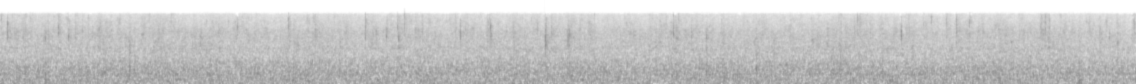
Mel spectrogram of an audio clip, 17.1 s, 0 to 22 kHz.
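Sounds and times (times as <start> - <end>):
heavy rain: 0.0 - 17.0
water drips on surfaces: 0.0 - 17.0.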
